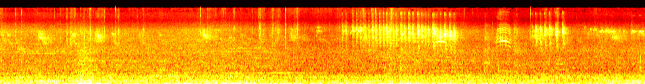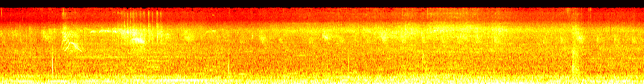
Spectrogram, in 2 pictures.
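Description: Small birds chirping in short spells, with a low steady hum beneath.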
